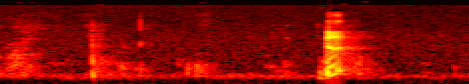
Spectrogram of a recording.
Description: I keep trying to tell a story about a ghost in my house, and can't get rid of my hiccups!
